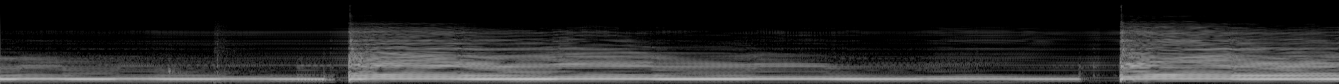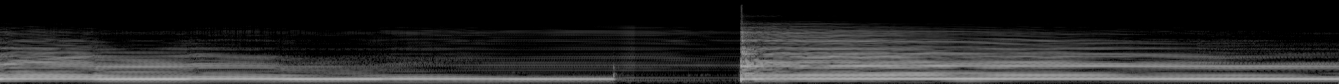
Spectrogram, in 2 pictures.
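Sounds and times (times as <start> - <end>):
guitar string bend: 0.0 - 20.2, 20.8 - 26.7.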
